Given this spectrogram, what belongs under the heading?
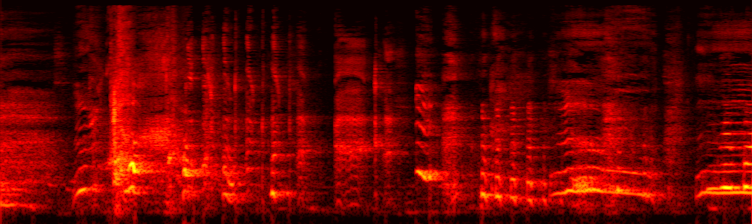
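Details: Mother's sharp, noisy ordinary cough burst followed by her infant son's high, bubbling laughter.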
